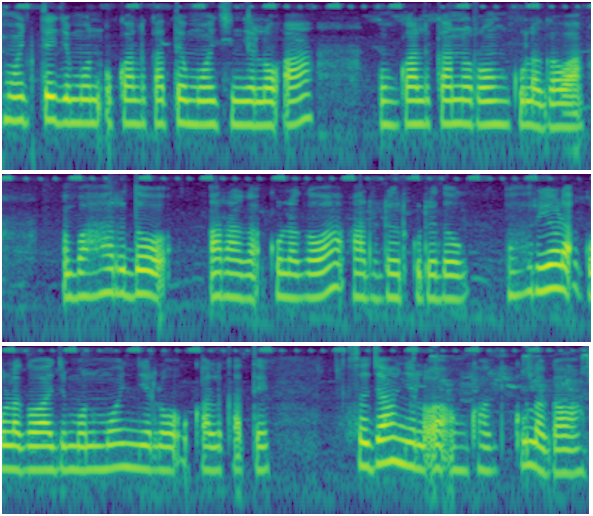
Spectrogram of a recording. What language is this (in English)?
Santali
